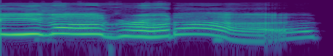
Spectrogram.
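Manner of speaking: high, loud, drawn-out cooing; hammed-up proud squeal; mock gushing. Mock gushing over grown-up Henry.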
